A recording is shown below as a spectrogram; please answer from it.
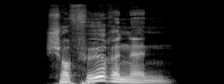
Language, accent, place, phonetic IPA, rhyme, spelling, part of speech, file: German, Germany, Berlin, [ʃɔˈføːʁɪnən], -øːʁɪnən, Schofförinnen, noun, De-Schofförinnen.ogg
- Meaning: nominative genitive dative accusative feminine plural of Schofförin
